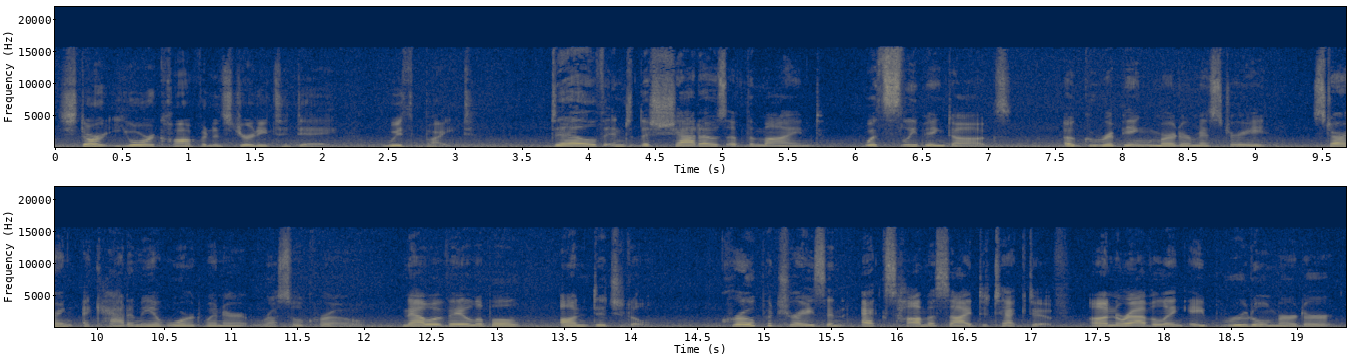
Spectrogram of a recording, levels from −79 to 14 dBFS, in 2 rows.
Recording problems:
hiss; noticeable; throughout; 15 dB below the speech

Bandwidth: 15.5 kHz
